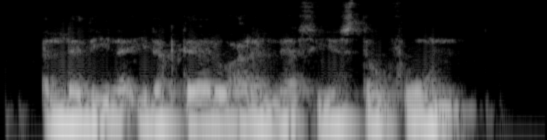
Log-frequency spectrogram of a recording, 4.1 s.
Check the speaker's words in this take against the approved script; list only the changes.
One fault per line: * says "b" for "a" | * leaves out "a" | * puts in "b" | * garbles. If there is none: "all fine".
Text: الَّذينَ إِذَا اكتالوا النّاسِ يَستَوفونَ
* puts in "عَلَى"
